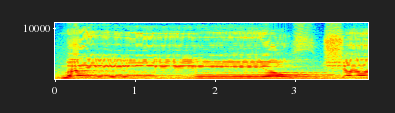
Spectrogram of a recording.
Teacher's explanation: nun mati jumpa dengan ya idgham bi gunnah dengung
